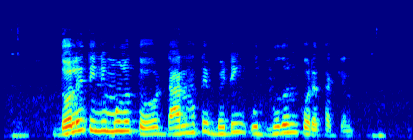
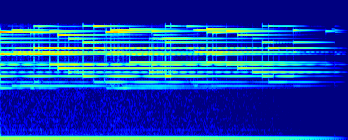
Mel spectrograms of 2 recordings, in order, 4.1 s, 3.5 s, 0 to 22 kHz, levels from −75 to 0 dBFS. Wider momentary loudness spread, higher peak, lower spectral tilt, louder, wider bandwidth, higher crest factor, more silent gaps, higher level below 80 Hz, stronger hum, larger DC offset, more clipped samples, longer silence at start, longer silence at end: about the same, 10 LU vs 11 LU; about the same, -4 dBFS vs -6 dBFS; first, -6.5 dB/octave vs 3.5 dB/octave; second, -23 LUFS vs -17 LUFS; second, 9.6 kHz vs 11.5 kHz; about the same, 20 dB vs 16 dB; neither; second, -64 dBFS vs -40 dBFS; neither; second, under 0.1% vs 0.4%; neither; first, 0.15 s vs 0 s; first, 0.3 s vs 0.1 s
